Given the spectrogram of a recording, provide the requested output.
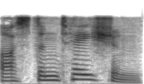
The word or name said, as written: ostentation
